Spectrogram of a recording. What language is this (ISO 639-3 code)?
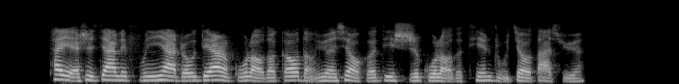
zho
